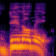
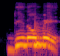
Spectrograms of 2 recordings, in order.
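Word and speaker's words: dénouement: the problem and it is also called as denome denome n and T is silent denome is a French word okay okay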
